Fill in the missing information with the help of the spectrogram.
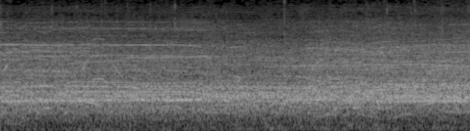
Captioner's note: crowd cheers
